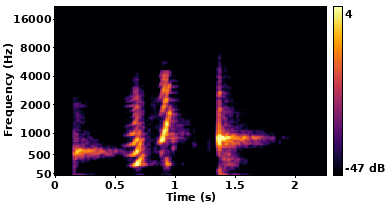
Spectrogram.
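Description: Cartoon-style motion-graphics sound effects: a short pop, two quick rising bloops, then a sharper water-drop plop that rings briefly and fades.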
